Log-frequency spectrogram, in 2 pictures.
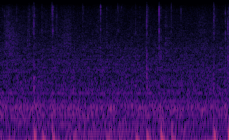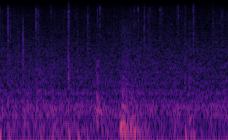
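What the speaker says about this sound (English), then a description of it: "Okay, so I'm gonna type it in." Typing on a Mac computer keyboard, a steady run of quick, light key taps with small bursts and pauses, close and fairly quiet, with no talking.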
